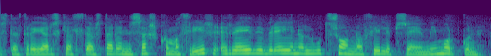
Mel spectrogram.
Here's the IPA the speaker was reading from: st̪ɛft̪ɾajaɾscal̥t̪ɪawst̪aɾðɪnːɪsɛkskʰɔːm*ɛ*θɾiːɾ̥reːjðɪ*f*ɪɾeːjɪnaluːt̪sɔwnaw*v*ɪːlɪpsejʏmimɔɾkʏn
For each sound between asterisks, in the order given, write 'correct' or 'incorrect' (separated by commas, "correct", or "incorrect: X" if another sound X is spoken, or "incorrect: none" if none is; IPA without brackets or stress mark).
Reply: incorrect: a, incorrect: v, incorrect: f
